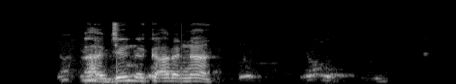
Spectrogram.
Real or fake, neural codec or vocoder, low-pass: real; none; 7.2 kHz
